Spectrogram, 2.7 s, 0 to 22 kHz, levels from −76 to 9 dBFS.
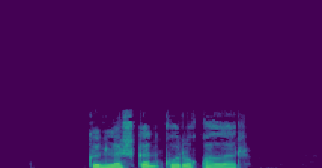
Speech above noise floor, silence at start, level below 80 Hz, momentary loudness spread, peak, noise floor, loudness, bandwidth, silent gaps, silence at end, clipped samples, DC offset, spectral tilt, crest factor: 57 dB; 0.75 s; -60 dBFS; 7 LU; -4 dBFS; -75 dBFS; -19 LUFS; 7.8 kHz; none; 0.65 s; under 0.1%; under 0.1%; -6 dB/octave; 16 dB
